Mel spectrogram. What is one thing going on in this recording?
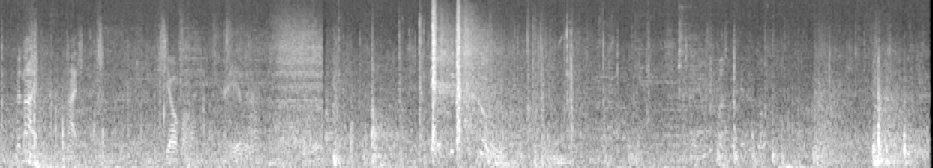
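Things knock and bump on a wooden stage in a large echoing hall.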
